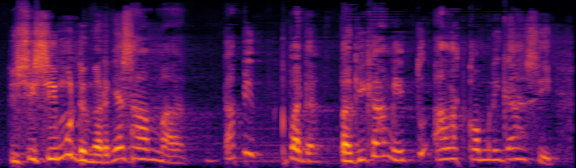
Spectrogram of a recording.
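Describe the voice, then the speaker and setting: A man from Indonesia preaching a sermon, his voice high and husky and swinging widely in pitch. He mimics the sounds of foreign languages and shifts between loud and hushed delivery. A long hall reverb trails each phrase. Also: expressive, quick pace.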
